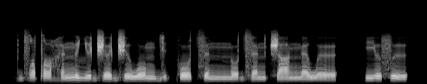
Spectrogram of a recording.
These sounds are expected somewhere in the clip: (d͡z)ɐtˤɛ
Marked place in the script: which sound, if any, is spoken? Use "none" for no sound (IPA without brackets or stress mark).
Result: d͡z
